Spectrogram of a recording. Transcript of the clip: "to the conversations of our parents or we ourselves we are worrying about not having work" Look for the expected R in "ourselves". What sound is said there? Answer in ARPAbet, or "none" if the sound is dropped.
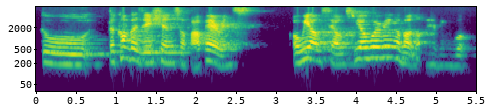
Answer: W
